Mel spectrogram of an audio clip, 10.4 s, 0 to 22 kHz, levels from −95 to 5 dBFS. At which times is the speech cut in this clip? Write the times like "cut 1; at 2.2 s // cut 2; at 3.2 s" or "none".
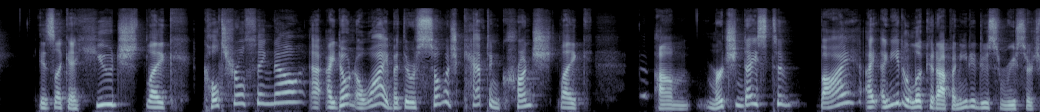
cut 1; at 1.9 s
